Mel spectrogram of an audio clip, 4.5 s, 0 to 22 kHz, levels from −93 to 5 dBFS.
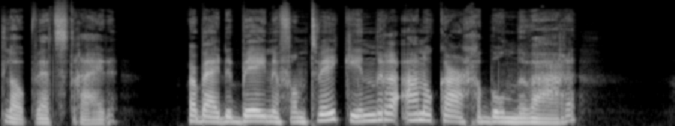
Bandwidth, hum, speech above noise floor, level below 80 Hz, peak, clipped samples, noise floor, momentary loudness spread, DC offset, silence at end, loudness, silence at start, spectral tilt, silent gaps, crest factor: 19.5 kHz; none; 54 dB; -62 dBFS; -4 dBFS; under 0.1%; -74 dBFS; 8 LU; under 0.1%; 0.65 s; -21 LUFS; 0 s; -5 dB/octave; none; 18 dB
